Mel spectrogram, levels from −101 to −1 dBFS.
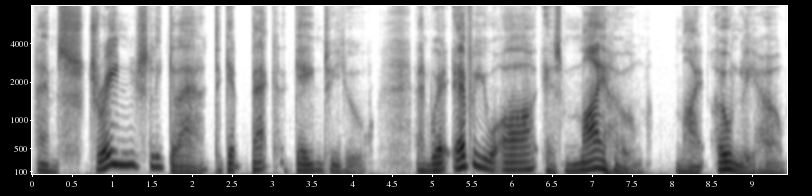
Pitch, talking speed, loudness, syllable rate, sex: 120 Hz, 120 wpm, -21 LUFS, 3.3 syllables/s, male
